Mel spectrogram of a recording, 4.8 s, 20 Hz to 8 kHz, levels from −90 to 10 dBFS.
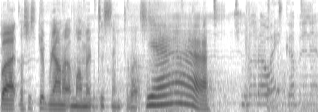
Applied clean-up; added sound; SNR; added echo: neural separator model SepFormer DNS4.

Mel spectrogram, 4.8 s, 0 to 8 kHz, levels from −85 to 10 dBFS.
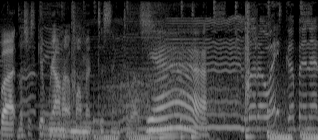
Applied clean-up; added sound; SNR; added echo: none; Crowd; 18 dB; none.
